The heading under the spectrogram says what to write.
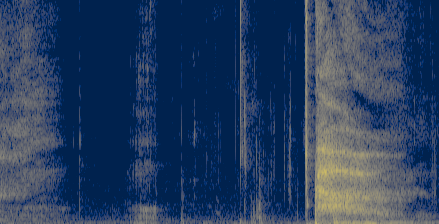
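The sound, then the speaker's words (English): A few soft mouth and handling noises, then a sudden slurp as someone sips hot coffee, drawing in air noisily for about a second. No one speaks. “Let me take one more sip.”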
